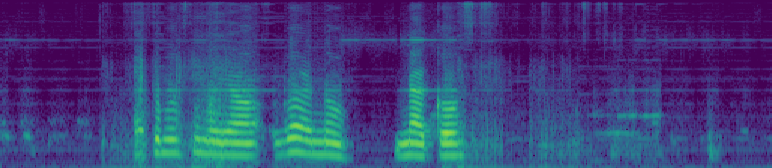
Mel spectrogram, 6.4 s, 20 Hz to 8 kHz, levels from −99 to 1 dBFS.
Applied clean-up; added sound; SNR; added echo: neural separator model SepFormer DNS4.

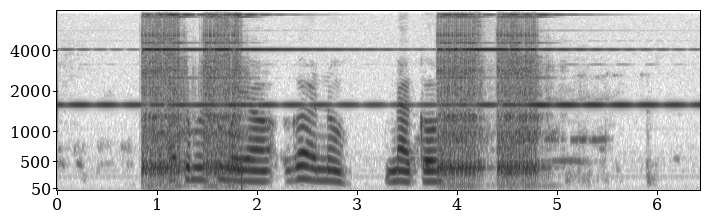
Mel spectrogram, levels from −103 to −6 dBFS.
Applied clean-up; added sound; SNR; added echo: none; Telephone; -4 dB; none.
